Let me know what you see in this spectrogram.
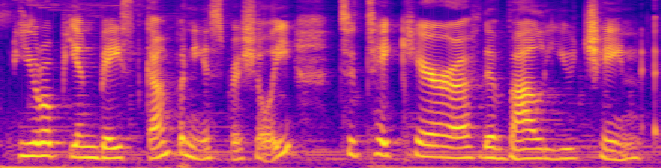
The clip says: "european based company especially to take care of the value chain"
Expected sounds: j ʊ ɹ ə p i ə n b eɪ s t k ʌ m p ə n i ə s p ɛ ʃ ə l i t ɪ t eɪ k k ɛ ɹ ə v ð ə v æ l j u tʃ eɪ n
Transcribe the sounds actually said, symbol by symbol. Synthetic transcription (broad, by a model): j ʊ ɹ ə p i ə n b eɪ s t k ʌ m p ə n i ə s p ɛ ʃ ə l i t ɪ t eɪ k k ɛ ɹ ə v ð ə v æ l j u tʃ eɪ n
